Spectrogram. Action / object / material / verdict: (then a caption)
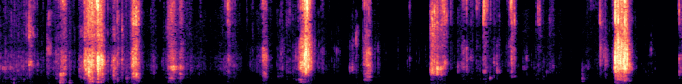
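scrape / thin tissue paper sheet / paper / none. A large sheet of thin black packing tissue paper is held up in front of the camera and crinkled and crumpled with both hands. Quiet, bright, crisp crackles and rustles come in irregular bursts with short gaps, with almost no low end. Each crinkle fades quickly.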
